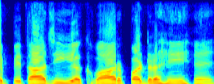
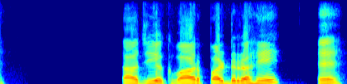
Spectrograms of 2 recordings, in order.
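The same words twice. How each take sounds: First: Said in the usual way. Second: "पढ़ रहे हैं" drawn out slowly with हैं lengthened; slow, stressed ending. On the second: Shown as a demonstration. Teacher slowing down to stress the plural verb. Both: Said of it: "बहुवचन के लिए "हैं".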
